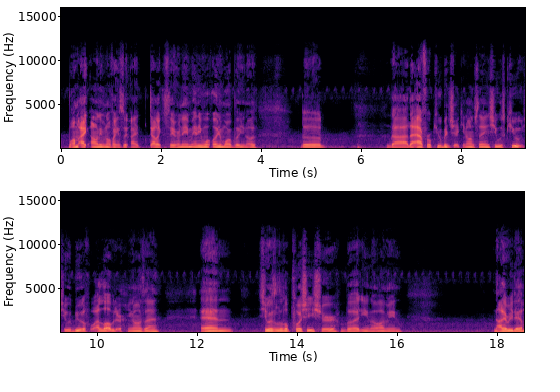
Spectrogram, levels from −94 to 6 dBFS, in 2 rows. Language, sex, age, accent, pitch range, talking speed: English, male, 20-39, American, 100-120 Hz, 195 wpm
